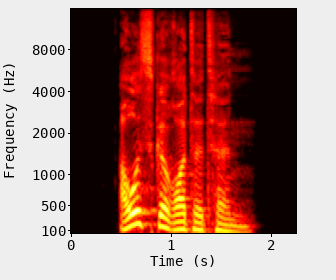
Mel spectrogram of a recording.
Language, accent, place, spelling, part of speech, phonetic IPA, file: German, Germany, Berlin, ausgerotteten, adjective, [ˈaʊ̯sɡəˌʁɔtətn̩], De-ausgerotteten.ogg
- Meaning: inflection of ausgerottet: 1. strong genitive masculine/neuter singular 2. weak/mixed genitive/dative all-gender singular 3. strong/weak/mixed accusative masculine singular 4. strong dative plural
